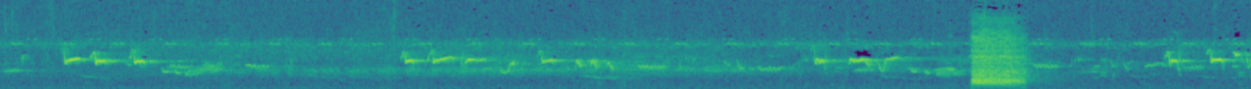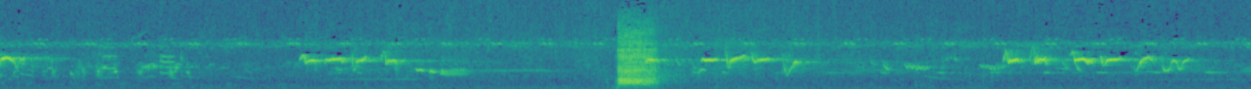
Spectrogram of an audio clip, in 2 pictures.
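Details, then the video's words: In the South African bush of Manyeleti Game Reserve, an impala snorts loud, explosive alarm chuffs at a nearby predator. Two short blasts come about seven seconds apart over a constant background of chirping, twittering birds. "Impala Alarm Call - The sounds of Impala calling in response to a predator"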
